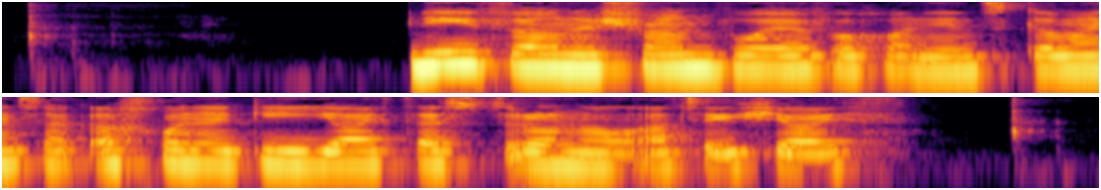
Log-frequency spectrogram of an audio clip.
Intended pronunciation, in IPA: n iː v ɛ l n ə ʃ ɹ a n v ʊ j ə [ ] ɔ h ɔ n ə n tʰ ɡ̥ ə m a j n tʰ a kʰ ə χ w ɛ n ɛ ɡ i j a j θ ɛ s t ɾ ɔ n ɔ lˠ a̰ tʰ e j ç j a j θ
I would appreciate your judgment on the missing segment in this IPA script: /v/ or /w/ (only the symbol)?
v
